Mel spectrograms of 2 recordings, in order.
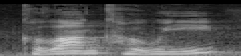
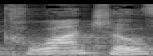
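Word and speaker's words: Kalanchoe: several people we learned the correct way to say a flower which is called a colon Kauai kalankaui I've been saying kalancho for I don't know how many years but it's a colon koi a beautiful flower that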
